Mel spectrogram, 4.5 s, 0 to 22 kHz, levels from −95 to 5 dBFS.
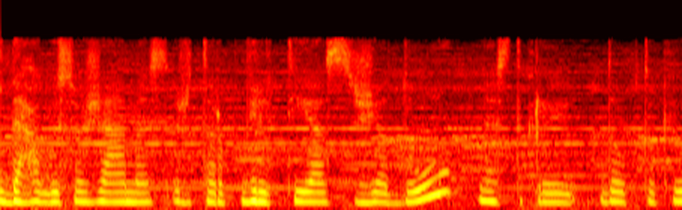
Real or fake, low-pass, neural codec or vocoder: real; 9.9 kHz; none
